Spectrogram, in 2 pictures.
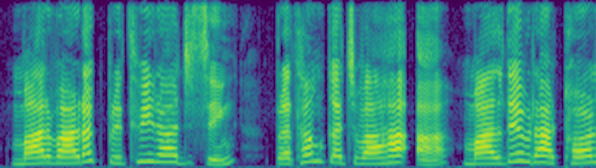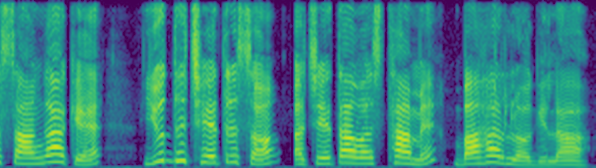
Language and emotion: Maithili, neutral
